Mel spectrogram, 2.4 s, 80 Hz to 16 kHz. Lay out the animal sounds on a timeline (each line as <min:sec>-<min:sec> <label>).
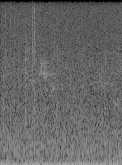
0:00.5-0:02.4 Red-eyed Vireo (Vireo olivaceus)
